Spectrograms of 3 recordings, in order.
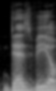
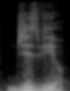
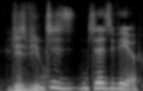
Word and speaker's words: desvio: That does not say Desvio, by the way. This is a Portuguese word. This is how you pronounce it. Ready? Very strange. Desvio. Desvio.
